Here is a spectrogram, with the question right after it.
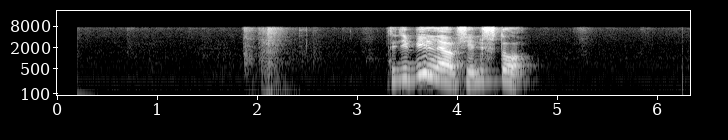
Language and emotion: Russian, angry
